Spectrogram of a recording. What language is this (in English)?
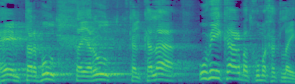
Hebrew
